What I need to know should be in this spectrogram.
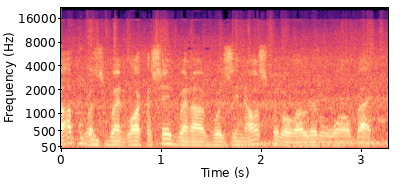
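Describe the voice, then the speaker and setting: With an Australian accent, a man speaks fairly quickly at a fairly low pitch with ordinary pitch variation, over noticeable background noise and audible room echo. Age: 60s. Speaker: gaming streamer. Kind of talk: casual chat.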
